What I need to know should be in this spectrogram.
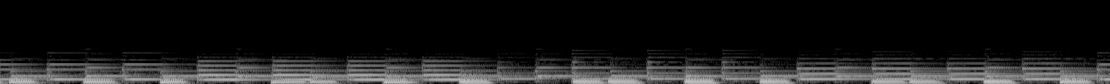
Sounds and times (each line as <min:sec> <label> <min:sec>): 0:00.0 bass 0:05.0
0:00.0 piano 0:11.1
0:05.7 bass 0:11.1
